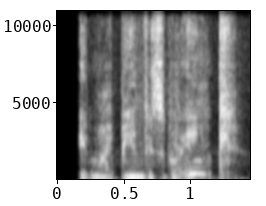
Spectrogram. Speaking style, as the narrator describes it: she whispered

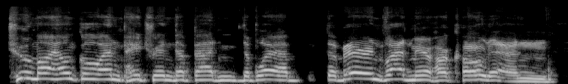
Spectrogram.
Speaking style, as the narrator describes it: Fade shouted

